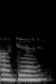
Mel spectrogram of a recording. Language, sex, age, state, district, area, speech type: Nepali, female, 18-30, West Bengal, Darjeeling, rural, conversation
